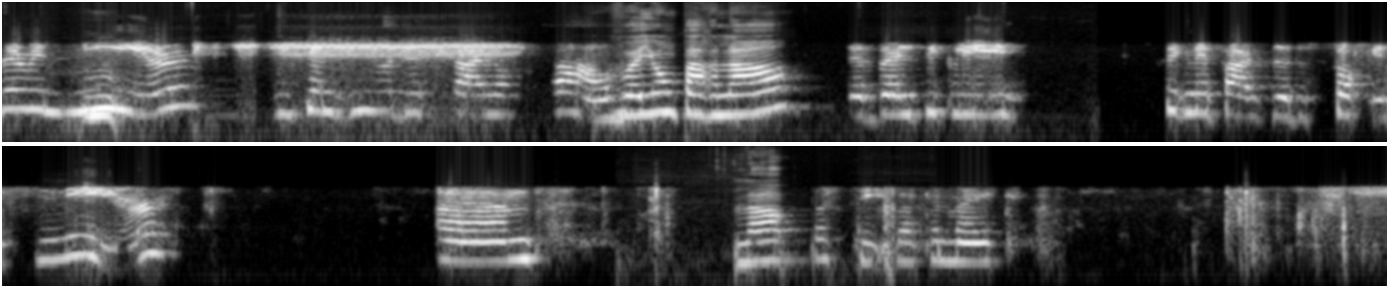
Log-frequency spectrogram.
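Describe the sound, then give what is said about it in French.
A sock-finding device gives bursts of bright electronic beeping to warn that the seeker is close to the hidden sock. The bursts come in irregular groups separated by short gaps, with brief talk. “Comme elle est probablement très proche, on peut déjà entendre ce bruit qui avertit qu'on chauffe.”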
